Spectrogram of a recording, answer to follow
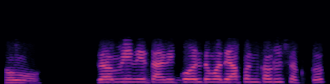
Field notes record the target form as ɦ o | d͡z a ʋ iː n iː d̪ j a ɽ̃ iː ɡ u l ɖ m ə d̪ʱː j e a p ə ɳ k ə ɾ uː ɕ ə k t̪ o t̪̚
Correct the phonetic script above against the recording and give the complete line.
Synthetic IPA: ɦ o | d͡z ə ʋ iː n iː t̪ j a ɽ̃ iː ɡ o l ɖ m ə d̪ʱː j e a p ə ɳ k ə ɾ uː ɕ ə k t̪ o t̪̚

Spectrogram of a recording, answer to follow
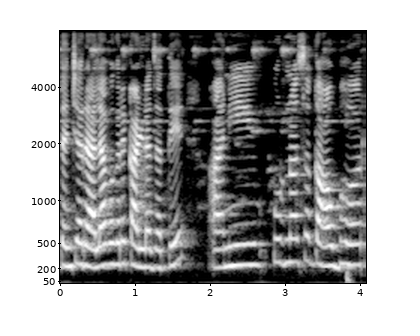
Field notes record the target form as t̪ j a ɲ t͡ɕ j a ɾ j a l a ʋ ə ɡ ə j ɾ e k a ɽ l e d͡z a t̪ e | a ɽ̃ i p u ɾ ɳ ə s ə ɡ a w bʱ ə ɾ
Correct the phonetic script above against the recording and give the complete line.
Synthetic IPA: t̪ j a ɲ t͡ɕ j a ɾ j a l a ʋ ə ɡ ə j ɾ e k a ɽ l a d͡z a t̪ e | a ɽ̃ i p u ɾ ɳ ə s ə ɡ a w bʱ ə ɾ

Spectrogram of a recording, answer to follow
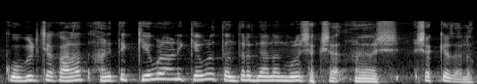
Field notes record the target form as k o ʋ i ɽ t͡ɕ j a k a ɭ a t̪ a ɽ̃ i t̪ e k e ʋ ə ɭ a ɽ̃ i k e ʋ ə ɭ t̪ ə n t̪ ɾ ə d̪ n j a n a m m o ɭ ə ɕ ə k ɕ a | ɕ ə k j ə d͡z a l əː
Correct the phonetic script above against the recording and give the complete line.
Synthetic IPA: k o ʋ i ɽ t͡ɕ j a k a ɭ a t̪ a ɽ̃ i t̪ e k e ʋ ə ɭ a ɽ̃ i k e ʋ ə ɭ t̪ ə n t̪ ɾ ə d̪ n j a n a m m u ɭ ə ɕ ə k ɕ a | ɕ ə k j ə d͡z a l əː

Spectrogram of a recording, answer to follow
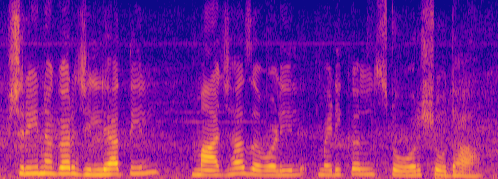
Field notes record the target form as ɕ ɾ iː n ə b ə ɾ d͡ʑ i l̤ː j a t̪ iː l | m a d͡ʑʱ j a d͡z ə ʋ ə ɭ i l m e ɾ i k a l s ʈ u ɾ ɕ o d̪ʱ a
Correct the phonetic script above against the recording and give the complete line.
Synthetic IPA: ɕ ɾ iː n ə ɡ ə ɾ d͡ʑ i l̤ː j a t̪ iː l | m a d͡ʑʱ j a d͡z ə ʋ ə ɭ iː l m e ɽ i k ə l s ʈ o ɾ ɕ o d̪ʱ a

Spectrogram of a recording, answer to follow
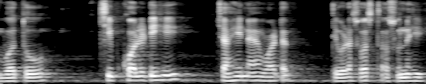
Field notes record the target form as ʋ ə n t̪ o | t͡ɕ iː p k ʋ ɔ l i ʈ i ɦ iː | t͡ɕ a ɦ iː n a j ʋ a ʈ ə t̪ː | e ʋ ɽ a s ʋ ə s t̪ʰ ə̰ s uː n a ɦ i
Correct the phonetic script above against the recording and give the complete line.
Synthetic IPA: ʋ ə t̪ o | t͡ɕ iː p k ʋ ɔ l i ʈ i ɦ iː | t͡ɕ a ɦ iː n a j ʋ a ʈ ə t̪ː | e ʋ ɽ a s ʋ ə s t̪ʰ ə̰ s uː n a ɦ i

